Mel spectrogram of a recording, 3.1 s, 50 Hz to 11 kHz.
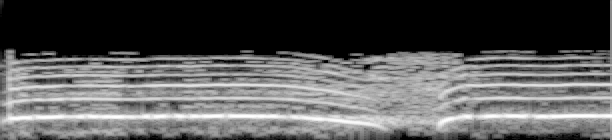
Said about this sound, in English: The train is sitting on the track and just put all of its energy blowing the whistle, and then the power pressure comes back down to 20 and they build it back up, and then.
